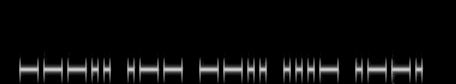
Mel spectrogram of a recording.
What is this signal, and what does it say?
Morse code, heard as a keyed tone, about 20 wpm, 700 Hz. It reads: 8WZVP
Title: Code Groups - 5 Letter:Numbers - 20wpm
